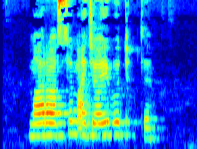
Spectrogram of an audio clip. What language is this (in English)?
Uzbek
